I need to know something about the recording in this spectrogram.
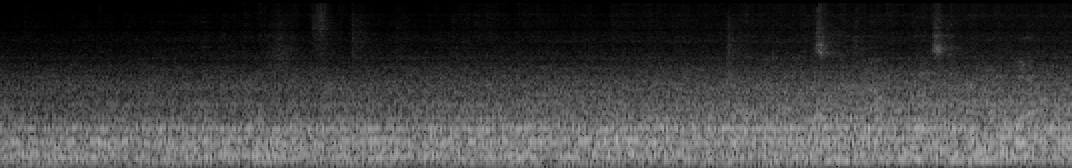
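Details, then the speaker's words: Huebsch coin-operated washer, after its burnt belt was replaced with a new one: a loud, steady roaring rumble with a grating edge during the spin cycle. The owner suspects bearings or a control board issue; the cause is unconfirmed. "that's just crazy so if anybody can kind of helped me out is that a bearing issue"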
